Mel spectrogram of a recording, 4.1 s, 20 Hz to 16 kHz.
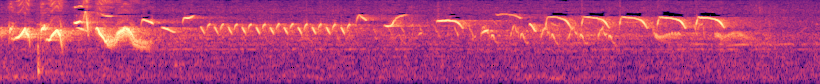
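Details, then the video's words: Two pairs of Eurasian three-toed woodpeckers (Picoides tridactylus) quarrel in an apparent territorial boundary dispute, females then yellow-crowned males, on a hilltop in Lillomarka, Oslo, Norway, 15 April 2022: quick, even run of high ticking notes, then squeaky, arched notes about five per second. "Tretåspett Picoides tridactylus"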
